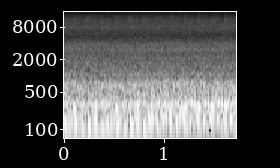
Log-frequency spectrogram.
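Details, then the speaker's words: BMW E63 M6 S85 V10 idling with a slightly uneven, lumpy beat; fault codes show cylinder 9 misfire, engine in safe mode on half the motor, caused by a failed cylinder 9 ignition coil. "and it tells us that we have a misfire on cylinder night right there"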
